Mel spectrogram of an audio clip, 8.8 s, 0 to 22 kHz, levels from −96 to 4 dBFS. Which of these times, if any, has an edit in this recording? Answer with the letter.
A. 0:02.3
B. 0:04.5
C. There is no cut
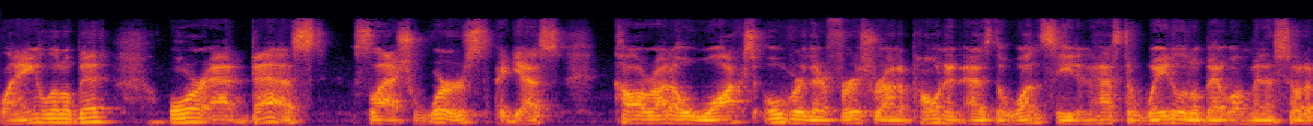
A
